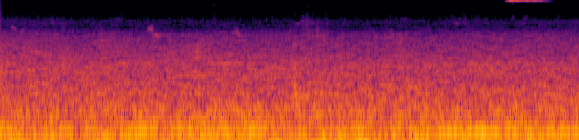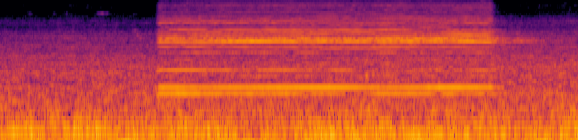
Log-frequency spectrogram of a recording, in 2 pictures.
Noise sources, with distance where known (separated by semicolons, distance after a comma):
car horn, near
